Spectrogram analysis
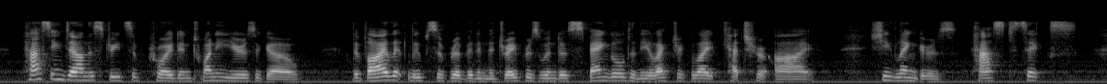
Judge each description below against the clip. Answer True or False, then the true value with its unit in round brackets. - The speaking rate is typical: True (165 wpm)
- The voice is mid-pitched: True (150 Hz)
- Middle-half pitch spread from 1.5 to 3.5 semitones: False (4.9 semitones)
